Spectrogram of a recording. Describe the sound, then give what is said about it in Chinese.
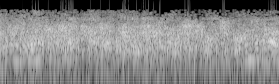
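Loud, sustained applause from an audience, a dense wash of many hands clapping at a steady level with no pauses, running throughout without any voices standing out. “我告诉你，你们准备好鼓掌了，不会讲错的。”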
